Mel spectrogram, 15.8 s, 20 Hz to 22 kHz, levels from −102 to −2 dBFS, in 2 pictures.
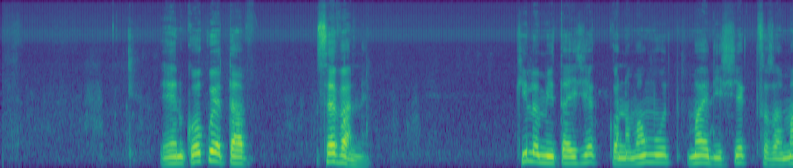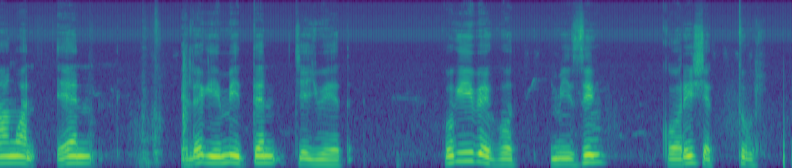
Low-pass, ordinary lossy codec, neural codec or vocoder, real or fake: none; none; none; real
